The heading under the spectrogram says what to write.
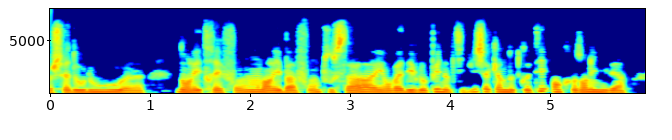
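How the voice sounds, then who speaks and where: The woman's medium-pitched voice stays monotone, with flat intonation throughout. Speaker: tabletop RPG reviewer. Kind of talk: casual chat.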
